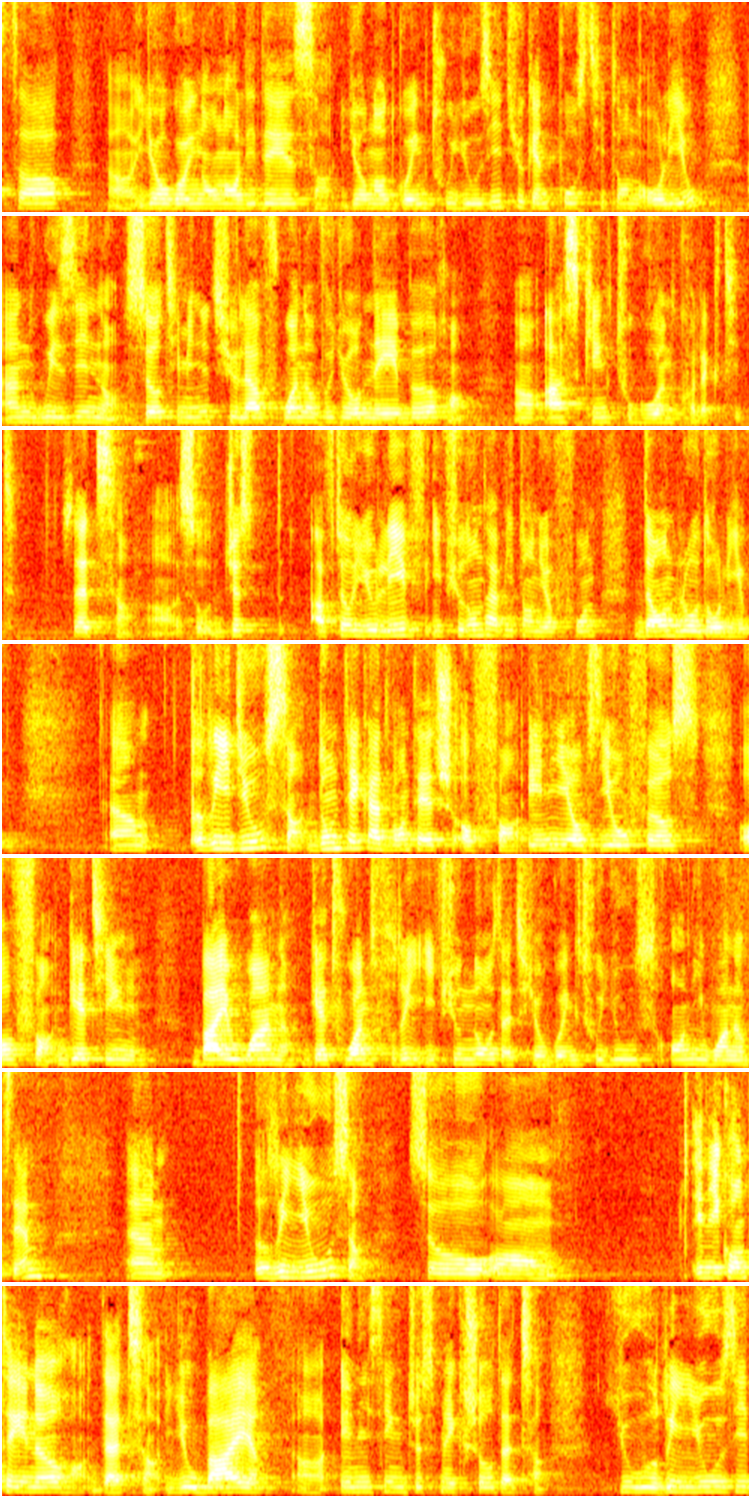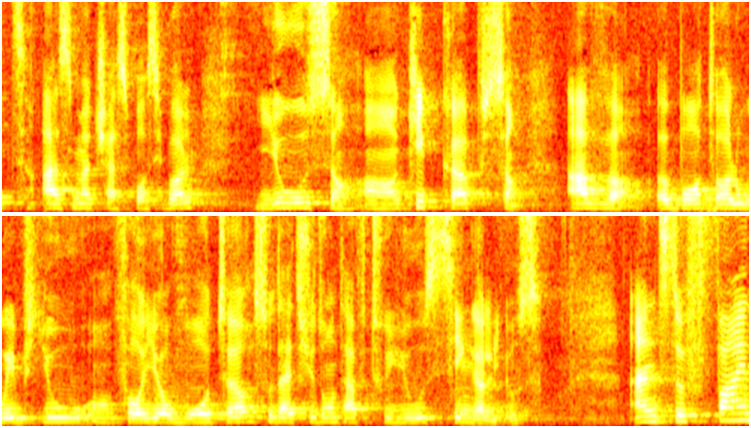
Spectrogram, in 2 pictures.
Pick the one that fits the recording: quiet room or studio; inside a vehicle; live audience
live audience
